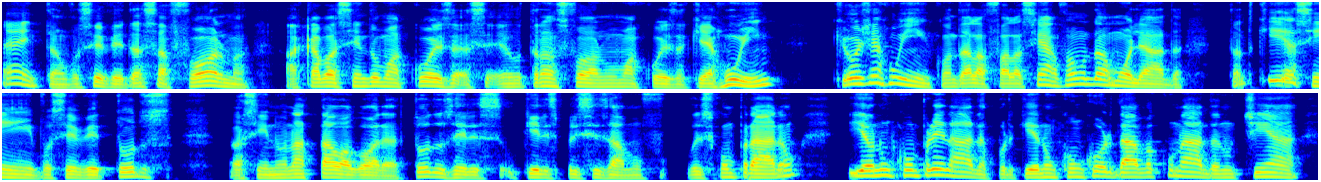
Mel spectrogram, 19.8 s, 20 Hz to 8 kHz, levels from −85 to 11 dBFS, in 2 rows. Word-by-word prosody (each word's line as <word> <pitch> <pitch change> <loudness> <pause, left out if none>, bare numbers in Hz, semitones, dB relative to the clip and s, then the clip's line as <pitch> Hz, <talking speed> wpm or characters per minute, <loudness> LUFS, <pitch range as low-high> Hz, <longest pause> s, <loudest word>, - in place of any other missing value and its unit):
É 210 -2 -1
então, 95 - -4
você 100 +8 -1
vê 105 -4 0
dessa - - -1
forma, 130 -8 +2 0.2
acaba 130 +1 +2
sendo 130 +1 -1
uma 125 -3 0
coisa 135 +1 +1
se - - -6
eu 110 +2 -4
transformo 125 -1 0
uma 115 -2 -3
coisa 100 -5 -2
que 115 - -3
é - - +5
ruim, 160 - +3 0.4
que - - -5
hoje 205 +3 +4
é - - +2
ruim 195 - 0
quando 115 +3 -4
ela 115 -2 +3
fala 110 +3 0
assim: 175 - -4
"Ah 165 - +3
vamos 185 +7 -2
dar 185 -2 +3
uma 150 - -1
olhada". 110 -7 +1 0.3
Tanto - - -8
que 335 +1 0
assim 120 -6 0
você 110 +4 -2
vê 105 0 +1
todos 150 -5 -3 0.4
assim 110 - -4
no 110 +1 -1
Natal 120 +1 +2
agora, 100 -5 +2
todos 145 - -3
eles 105 -3 -2
o - - -12
que 130 - -2
eles 115 -3 +1
precisavam 110 -4 -3
fu - - -16 0.2
eles 110 0 -4
compraram 135 - +2 0.4
e - - +3
eu 170 0 +7
não 190 +1 +2
comprei 185 +2 +2
nada 150 - 0
porque 115 +2 -5
eu 125 - +5
não 135 -1 -2
concordava 145 +1 +1
com 145 +6 -9
nada, 145 -7 +1
não 120 0 -4
tinha 140 0 -1
125 Hz, 190 wpm, -23 LUFS, 110-150 Hz, 0.4 s, eu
